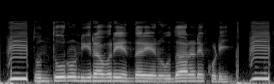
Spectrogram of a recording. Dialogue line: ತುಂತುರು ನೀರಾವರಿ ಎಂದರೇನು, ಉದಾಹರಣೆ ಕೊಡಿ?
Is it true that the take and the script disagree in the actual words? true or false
false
